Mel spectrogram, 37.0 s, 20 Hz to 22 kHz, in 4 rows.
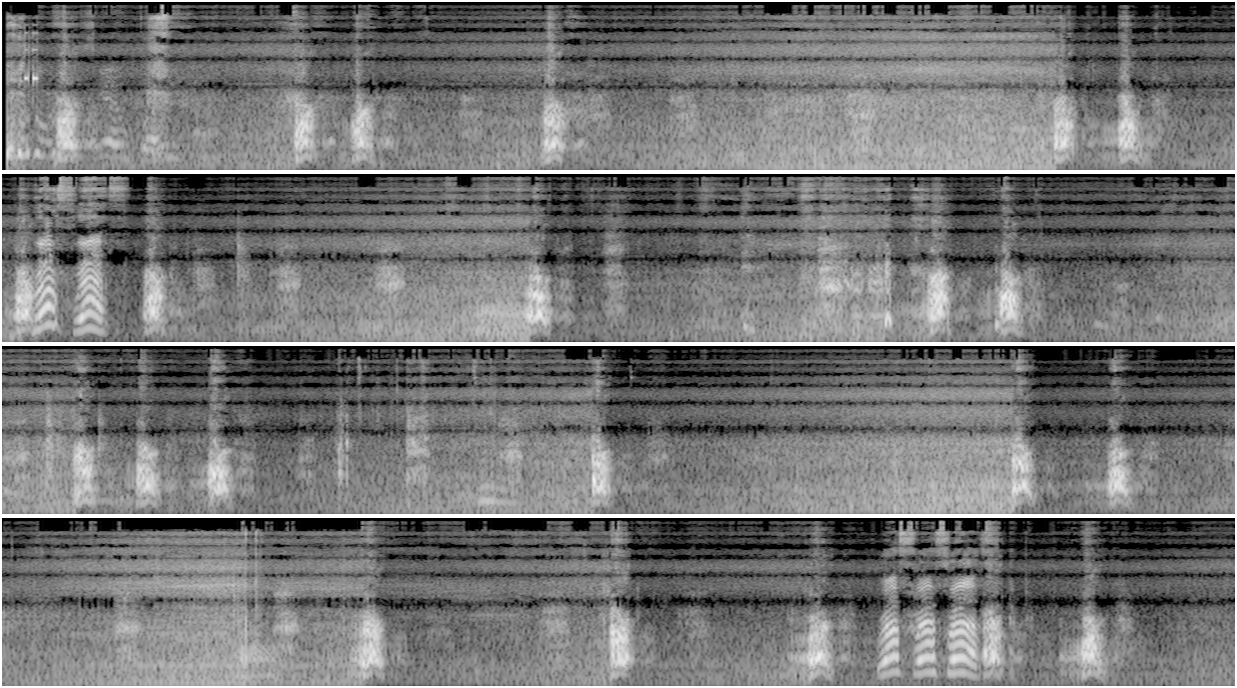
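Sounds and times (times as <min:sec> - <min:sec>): lawn mower engine: 0:00.0 - 0:36.9
dog barking: 0:00.4 - 0:00.7, 0:02.2 - 0:03.0, 0:04.0 - 0:04.5, 0:07.9 - 0:09.6, 0:10.3 - 0:10.6, 0:13.2 - 0:13.5, 0:16.2 - 0:17.0, 0:19.0 - 0:20.4, 0:22.9 - 0:23.2, 0:26.1 - 0:27.2, 0:30.4 - 0:30.7, 0:32.3 - 0:32.6, 0:33.7 - 0:34.1, 0:35.1 - 0:36.2.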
